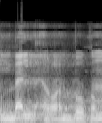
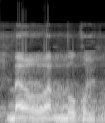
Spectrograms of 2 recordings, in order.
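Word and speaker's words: بل ربكم: Au lieu de dire bal rabbukum, on va dire bar rabbukum.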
